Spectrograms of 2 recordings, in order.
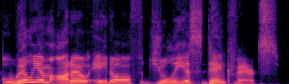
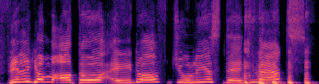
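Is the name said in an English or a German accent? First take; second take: English; German. First: The name is said in a plain English accent. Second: The name is said in a German accent.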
